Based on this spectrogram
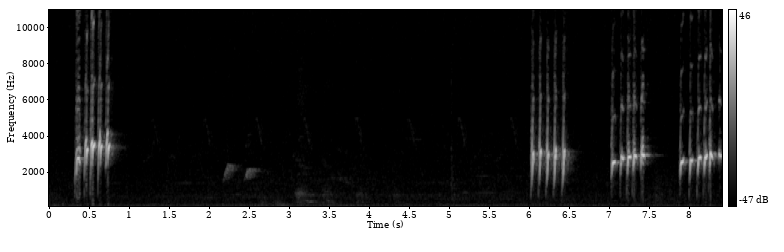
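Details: Lure call of a greater green leafbird, a short burst of fast chipping notes, a long silence, then three quick trilled bursts of five to seven clipped notes, each rising slightly at the end.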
